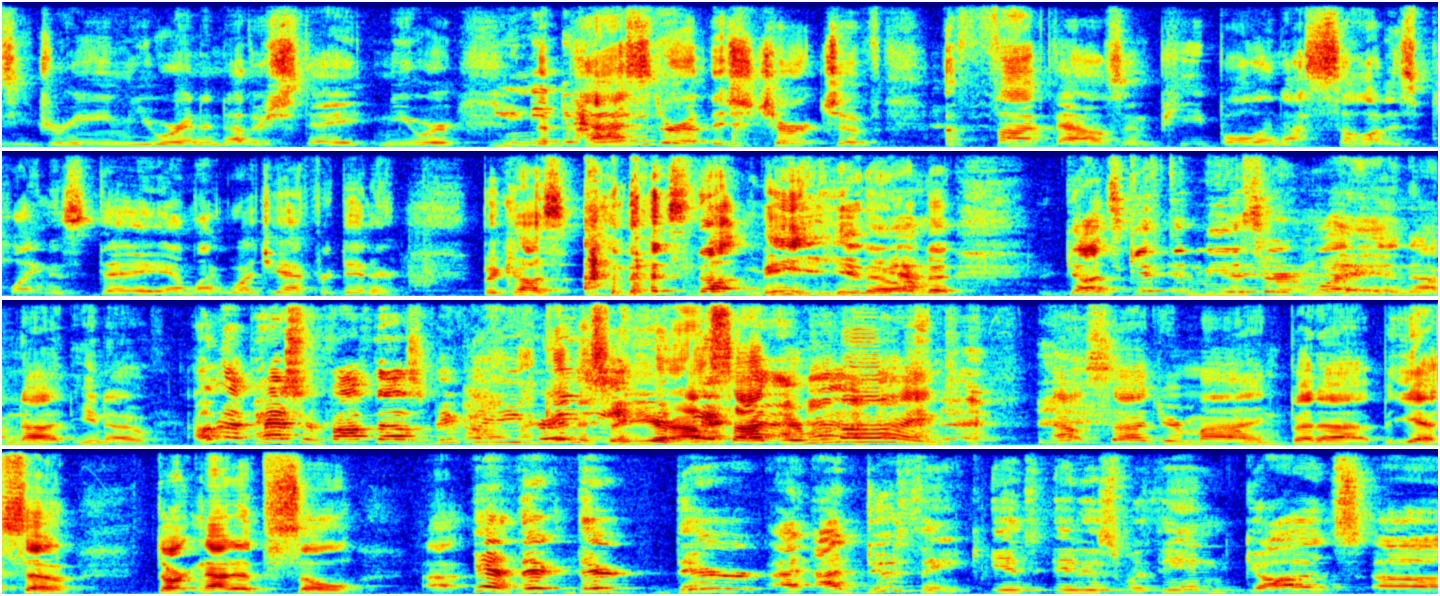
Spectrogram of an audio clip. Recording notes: WE know the AUDIO LEVELS are really BAD.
